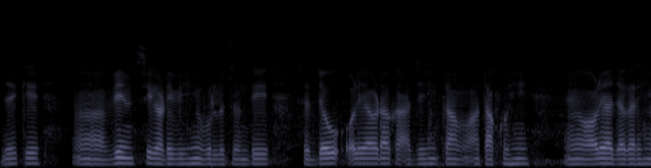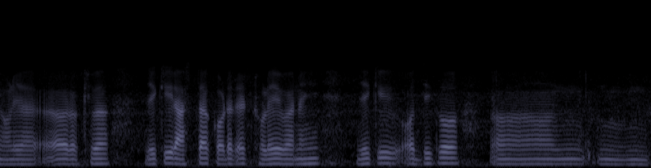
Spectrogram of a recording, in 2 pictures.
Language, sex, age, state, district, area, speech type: Odia, male, 60+, Odisha, Rayagada, rural, spontaneous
